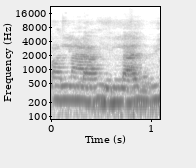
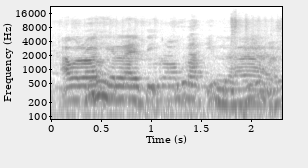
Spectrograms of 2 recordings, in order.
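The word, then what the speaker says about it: اللهِ الَّذِي: Jadi alifnya walaupun tidak ada enggak ada harokatnya, itu alifnya hidup ya.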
